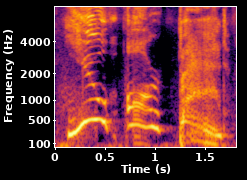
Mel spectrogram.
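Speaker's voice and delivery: high, drawn-out hammed-up outrage; theatrical slow-motion telling-off; mock scolding yell. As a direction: scold it slowly in a strained high cry. Scolding the hated book.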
